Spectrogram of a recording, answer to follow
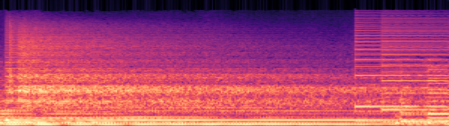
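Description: Background music with sustained steady notes. A loud hissing swell of noise enters at the start and dies away over about three and a half seconds.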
